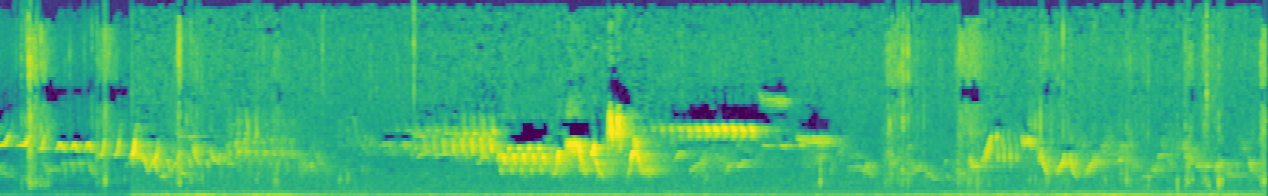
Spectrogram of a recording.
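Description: Several birds calling and singing, with chirps and fast trills, busiest around the middle. A steady low rumble comes in about a second in and runs underneath.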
